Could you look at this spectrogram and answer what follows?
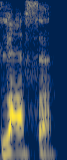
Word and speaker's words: Lasa: Is it Lassa or LSA or Lassa? Yeah, it's Lassa.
